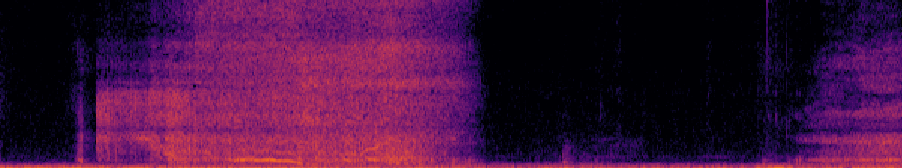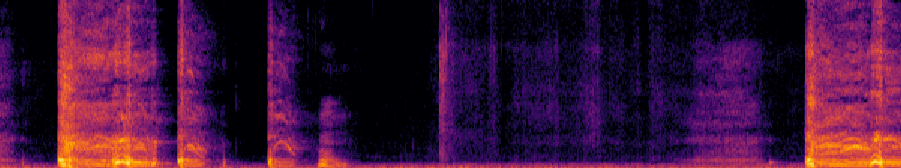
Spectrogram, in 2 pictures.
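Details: An adult blows their nose, then gives a run of loose, phlegmy wet allergy coughs, with one more cough after a pause; wet productive cough.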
